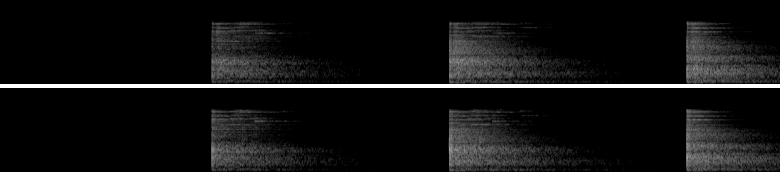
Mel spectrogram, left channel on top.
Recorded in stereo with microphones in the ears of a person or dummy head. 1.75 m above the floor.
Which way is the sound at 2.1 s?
20° right (ahead or behind).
